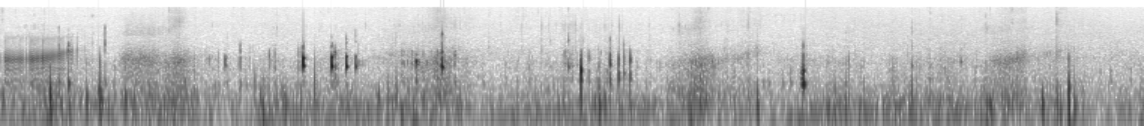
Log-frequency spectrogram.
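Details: Woman's stomach growling recorded for ASMR: irregular soft gurgles and short bubbly pops over quiet rustling; ordinary borborygmi of digestion.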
